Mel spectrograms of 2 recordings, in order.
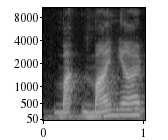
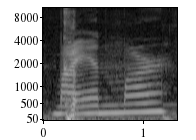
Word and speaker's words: Myanmar: Um, earthquakes, uh, earthquake hit Mayan Mayan. I'm so sorry I pronounced it. Myanmar.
